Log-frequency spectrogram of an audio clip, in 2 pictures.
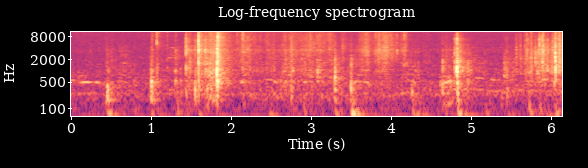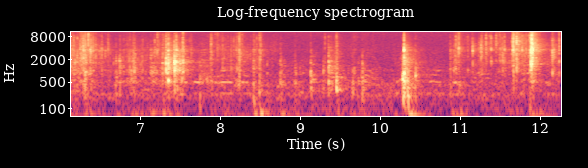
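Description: Hands handling a cardboard trading-card box and foil-wrapped card packs: irregular crinkling and rustling of the wrappers with scattered light taps and clicks.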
